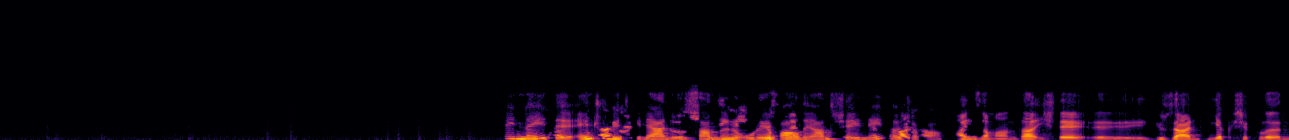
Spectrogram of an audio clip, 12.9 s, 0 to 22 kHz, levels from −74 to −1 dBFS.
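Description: At 5.43 s the speech starts to duck. The level falls by about 25 dB until 5.72 s. This is speech suppressed in double talk. The likely cause is an echo canceller that heard both sides at once, could not tell its own talker from the loudspeaker echo, and turned everything down. A longer dip runs from 5.94 to 9.34 s, at its deepest about 40 dB down. A third dip, about 30 dB deep, follows from 9.53 to 9.85 s.

Inside these dips an echo leak shows. A copy of the speech returns 357 ms late. It appears from 5.53 to 5.64 s at about 10 dB below the speech. It comes back from 6.15 to 6.24 s, from 6.84 to 7.01 s and from 7.29 to 7.46 s, between about 15 and 20 dB down. A last trace, about 30 dB down, falls from 9.12 to 9.16 s. The likely cause is loudspeaker sound that an echo canceller did not fully remove before sending it back. The band stops at 8 kHz, which is the normal limit of the call's microphone path.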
